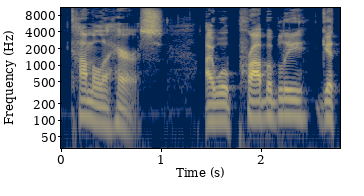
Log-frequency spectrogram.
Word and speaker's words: Kamala: American Journey but first her name is pronounced Kamala like a comma followed by LA like la-dee-da so it's Kamala Harris I will probably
